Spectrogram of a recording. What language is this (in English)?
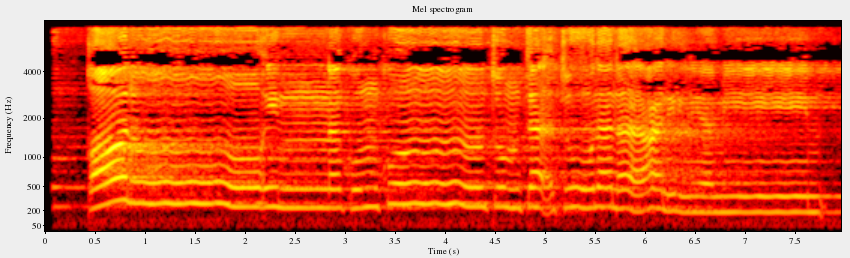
Arabic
